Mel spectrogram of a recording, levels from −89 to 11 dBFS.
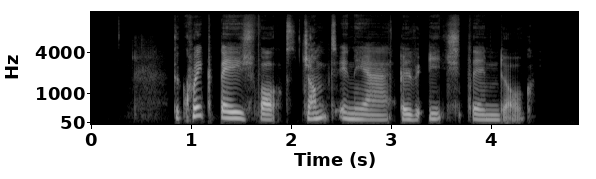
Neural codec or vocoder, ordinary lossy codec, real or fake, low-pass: codec, 44.1 kHz, 3.4 kbps, Pupu-Codec; none; fake; 14.4 kHz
